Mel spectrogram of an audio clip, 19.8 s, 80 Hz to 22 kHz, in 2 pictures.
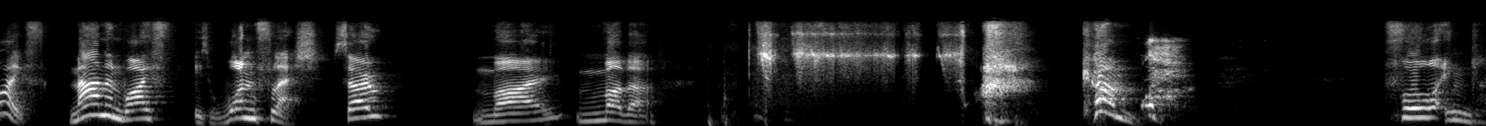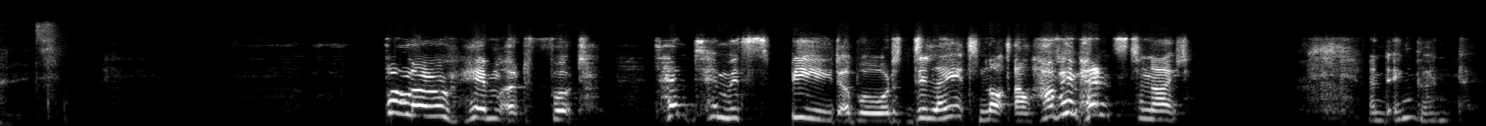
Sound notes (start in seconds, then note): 5.0 kissing sound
